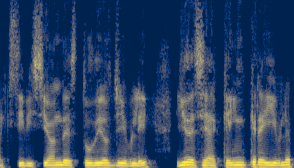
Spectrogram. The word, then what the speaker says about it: Ghibli: Oye, y si no me equivoco, esto es de Estudio Ghibli.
